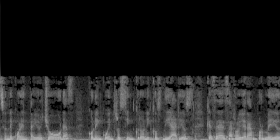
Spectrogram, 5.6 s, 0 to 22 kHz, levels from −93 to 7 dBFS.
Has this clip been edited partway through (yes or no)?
no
